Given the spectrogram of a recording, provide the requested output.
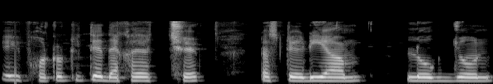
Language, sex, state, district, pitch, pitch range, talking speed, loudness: Bengali, male, West Bengal, North 24 Parganas, 170 Hz, 165-180 Hz, 110 wpm, -17 LUFS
